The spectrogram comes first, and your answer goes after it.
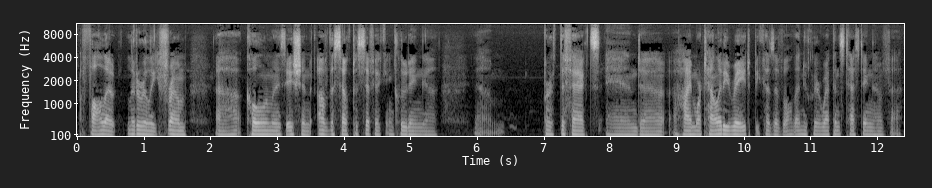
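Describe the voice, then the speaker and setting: Low, mellow-voiced male radio host. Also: completely flat delivery, no room sound. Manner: halting, many fillers. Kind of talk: hosted radio interview.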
